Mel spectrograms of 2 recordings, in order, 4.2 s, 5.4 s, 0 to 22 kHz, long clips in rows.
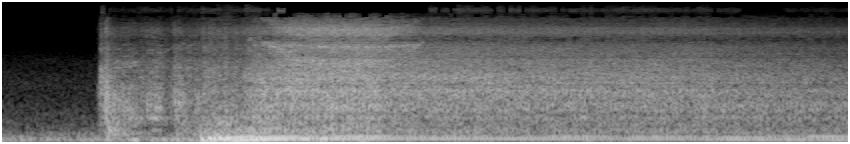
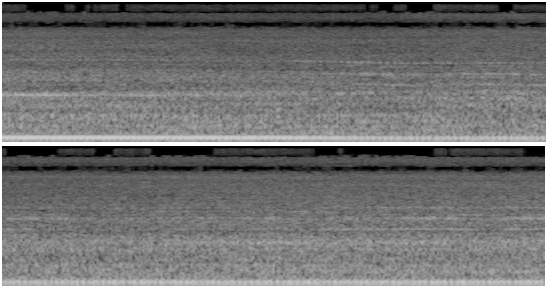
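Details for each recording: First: Procharged (supercharged) Nissan 350Z before belt replacement: engine cranks and fires, then a loud high squeal flares as revs rise on startup before settling to idle, the worn supercharger belt slipping badly. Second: Procharged Nissan 350Z after fitting a new belt tightened to fix belt slip: the engine catches and settles into a steady, even idle with a faint supercharger whine and no belt squeal; sounds healthy.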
